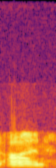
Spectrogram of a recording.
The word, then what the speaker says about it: Ayn: And I keep saying Ayn Rand, but you pronounce it a little bit different, and that's probably the way it should be pronounced. Yeah, she pronounced it Ayn to rhyme with mine.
